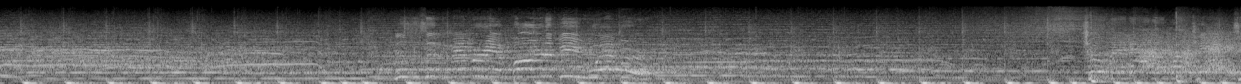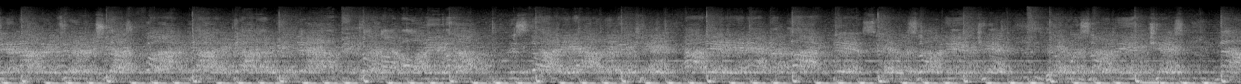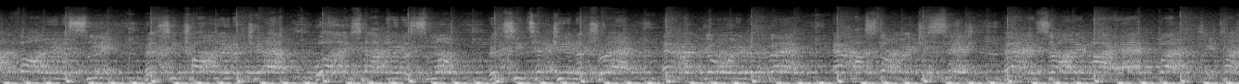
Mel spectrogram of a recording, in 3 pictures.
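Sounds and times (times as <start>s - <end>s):
live rock music at Reading Festival: 0.0s - 37.1s
speech: 29.8s - 32.0s.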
